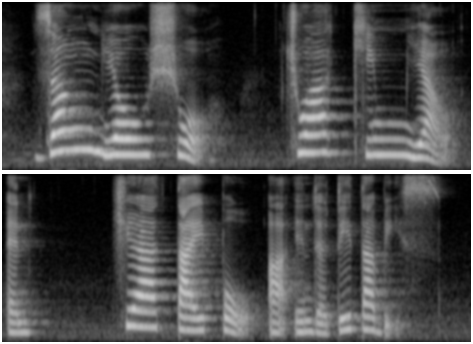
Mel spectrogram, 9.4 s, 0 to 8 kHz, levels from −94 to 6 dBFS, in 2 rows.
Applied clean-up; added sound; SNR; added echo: none; none; none; none.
